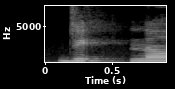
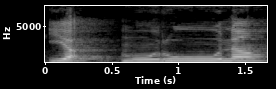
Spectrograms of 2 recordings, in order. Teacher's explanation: حمزہ پر جزم ہے، حمزہ ساکنہ کے پڑھنے میں جھٹکا ہوتا ہے. الف سے پہلے زبر ہے، الف مدہ ہوگا.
